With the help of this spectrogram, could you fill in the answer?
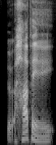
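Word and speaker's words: rapé: gonna be rough so the uh jape which is spelled r-a-p-e um with an accented e um but yeah I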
